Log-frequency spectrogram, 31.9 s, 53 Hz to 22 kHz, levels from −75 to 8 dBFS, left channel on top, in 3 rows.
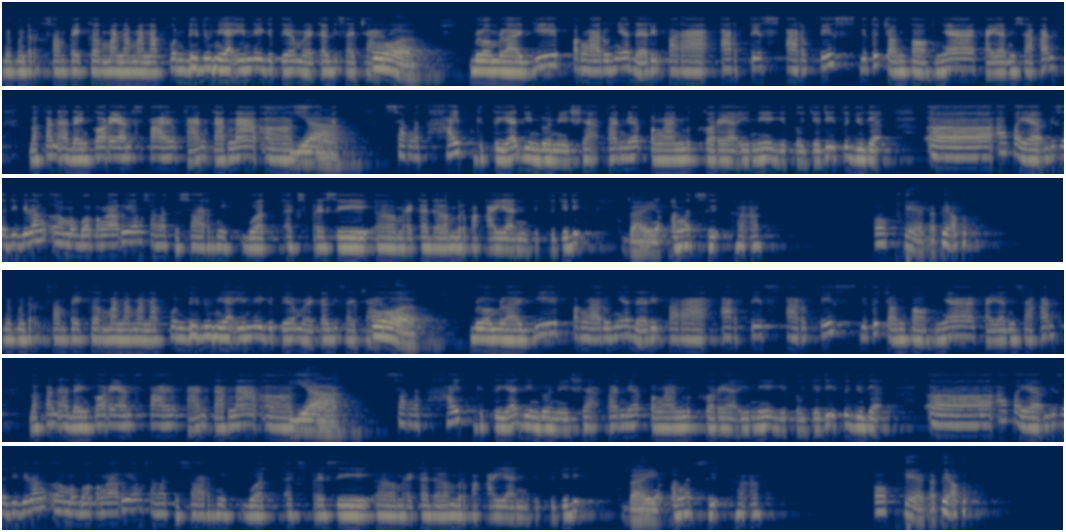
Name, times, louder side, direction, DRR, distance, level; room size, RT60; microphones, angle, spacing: voice 1, 0.0-4.0 4.7-14.0 14.5-27.0 27.6-28.8, left 3 dB, 75° left, 15 dB, 1.0 m, -32 dB
voice 2, 3.7-4.2 13.5-14.0 27.5-27.8 30.0-30.9, right 1 dB, 10° right, 6 dB, 1.8 m, -29 dB
19.5 x 18.5 x 9.8 m, 0.72 s
head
